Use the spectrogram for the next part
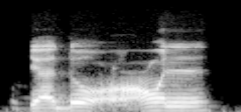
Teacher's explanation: Adapun pengucapan yad'ul, nah itu kurang menekan awalnya, ya, ainnya. Ya, ain itu awalnya dia kuat, kemudian melemah, memantul.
